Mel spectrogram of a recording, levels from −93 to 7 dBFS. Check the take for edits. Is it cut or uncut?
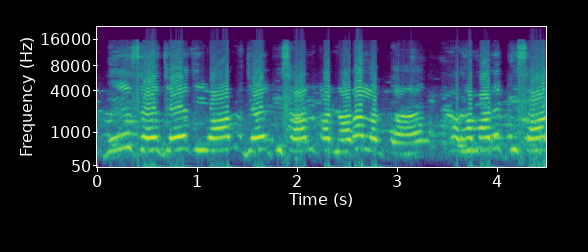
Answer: uncut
